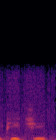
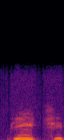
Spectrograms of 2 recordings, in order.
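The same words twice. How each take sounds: First: Soft falling echo. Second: High bright call. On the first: Echo of proclaimed word. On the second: Proclaimed word, said twice. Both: Acted.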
